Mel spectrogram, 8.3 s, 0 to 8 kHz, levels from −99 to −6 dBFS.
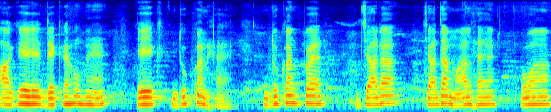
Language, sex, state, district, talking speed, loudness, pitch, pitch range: Hindi, male, Uttar Pradesh, Hamirpur, 110 wpm, -30 LUFS, 145 Hz, 135-155 Hz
